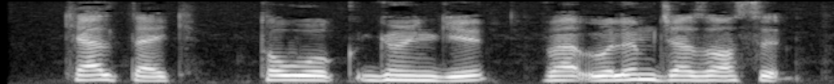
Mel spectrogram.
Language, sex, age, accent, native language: Uzbek, male, 18-24, Xorazm, Uzbek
